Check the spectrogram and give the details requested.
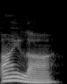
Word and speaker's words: Isla: Isla, pronounced eye law, means devoted to God, while Marie is a family name that means wished for child and beloved.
